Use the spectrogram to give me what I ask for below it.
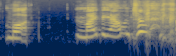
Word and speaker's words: Alan Tudyk: Alan Tudyk? Is that how you spell that? – Yeah, Alan Tudyk, yeah.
